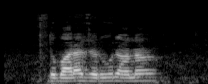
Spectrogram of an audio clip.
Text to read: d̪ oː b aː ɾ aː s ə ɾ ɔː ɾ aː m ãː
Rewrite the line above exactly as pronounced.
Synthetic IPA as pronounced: d̪ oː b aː ɾ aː z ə ɾ uː ɾ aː n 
